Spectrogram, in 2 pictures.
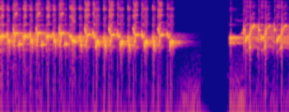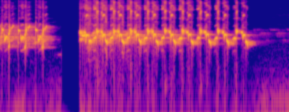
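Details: Energetic yellow-vented bulbul giving the long, rapid "ropel" song style used to coax other bulbuls into singing: three loud runs of quick, bubbly, repeated gurgling notes, each several seconds long, separated by brief silences.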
